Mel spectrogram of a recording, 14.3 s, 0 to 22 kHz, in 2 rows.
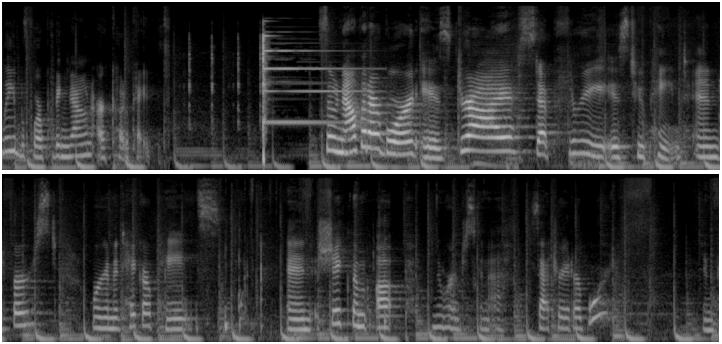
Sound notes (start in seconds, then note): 2.6 timer dinging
